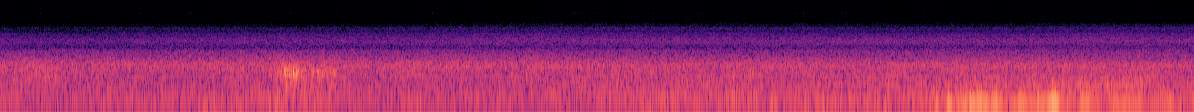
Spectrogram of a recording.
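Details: Steady low rumble of distant traffic and wind, with a brief knock near three seconds and a muffled thump later; no animal voice stands out.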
